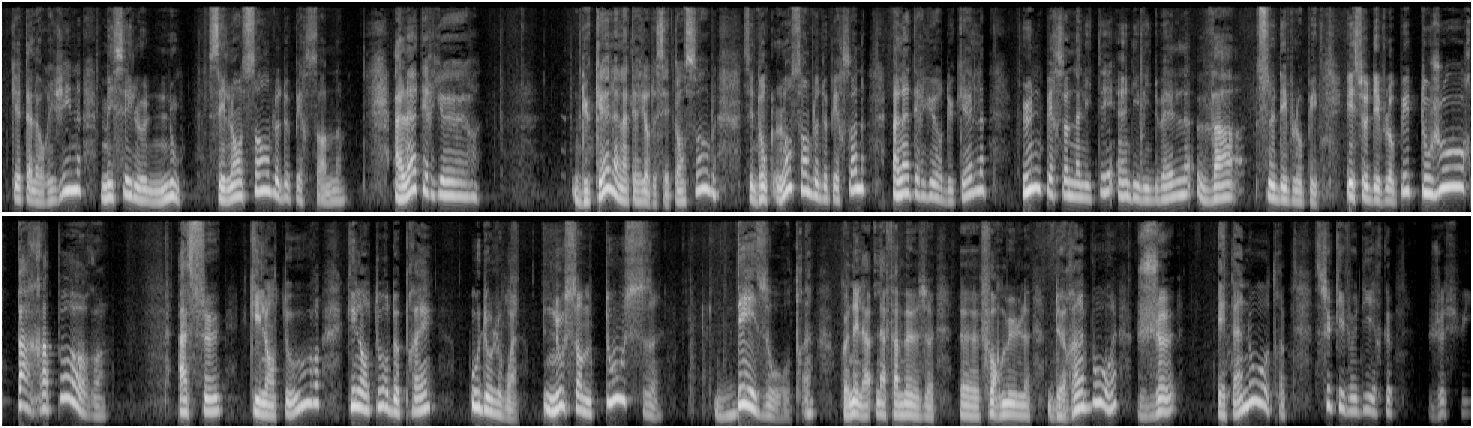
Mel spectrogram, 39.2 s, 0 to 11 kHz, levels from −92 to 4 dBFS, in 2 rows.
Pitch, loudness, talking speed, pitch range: 160 Hz, -22 LUFS, 115 wpm, 130-210 Hz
